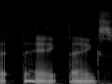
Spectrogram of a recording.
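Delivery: soft voice cracking on the words. Thanking someone after hearing about their last name, voice cracking. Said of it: "My voice cracked".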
